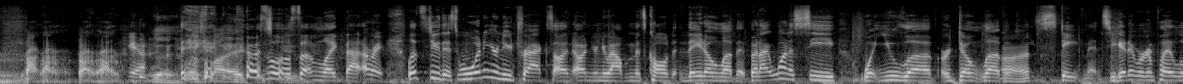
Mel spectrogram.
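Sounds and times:
person imitating a growling dog: 0.0s - 1.8s
speech: 0.2s - 11.8s
laughter: 1.3s - 3.5s.

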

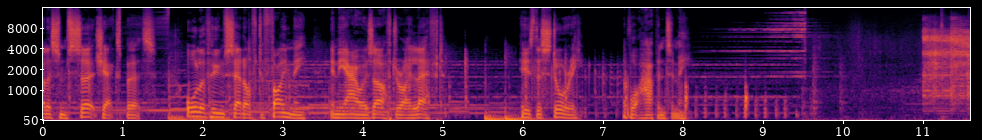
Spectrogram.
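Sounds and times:
speech: 0.0s - 5.1s, 6.0s - 8.2s
phone ringing with a rapid pulsing electronic trill: 10.9s - 11.5s.

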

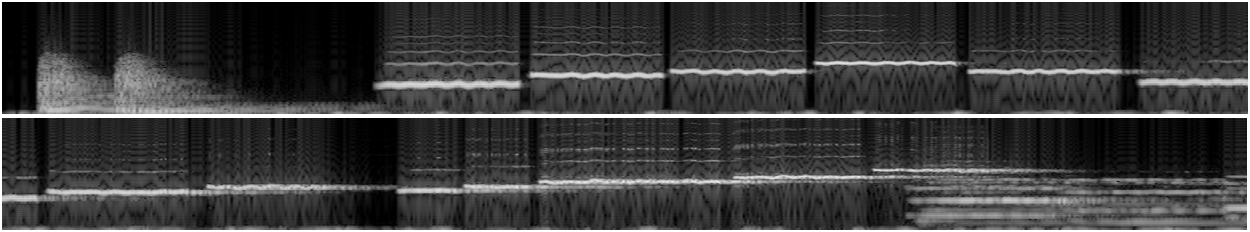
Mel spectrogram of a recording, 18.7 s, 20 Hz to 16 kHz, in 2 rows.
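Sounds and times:
short low rumble: 0.3s - 3.2s
clear solo whistled melody in a slow eerie tune: 2.8s - 18.6s.

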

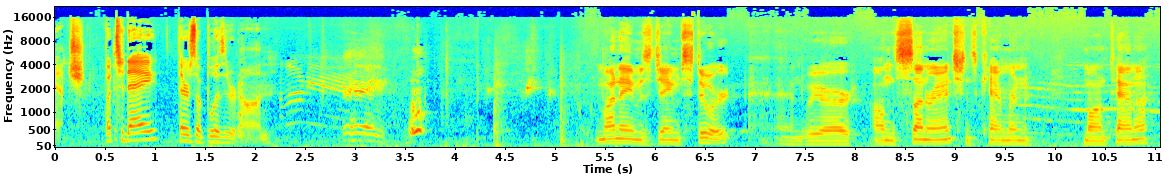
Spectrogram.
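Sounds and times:
speech: 0.2s - 2.3s, 2.9s - 3.7s, 5.4s - 11.0s
farm dogs barking outdoors at a ranch in Montana during a blizzard: 3.5s - 3.8s.

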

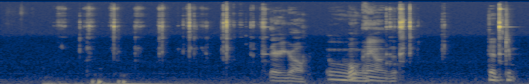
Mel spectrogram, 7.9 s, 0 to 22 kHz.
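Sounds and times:
metal scraping on threads of a stainless steel knife: 0.8s - 4.3s, 5.4s - 6.8s, 7.4s - 7.8s
speech: 4.0s - 6.2s, 7.3s - 7.8s.

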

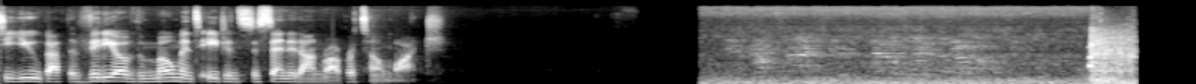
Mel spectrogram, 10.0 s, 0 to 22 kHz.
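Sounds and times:
speech: 0.0s - 3.8s
low rumbling noise: 5.8s - 9.2s
flashbang stun grenade detonation: 9.0s - 9.5s.

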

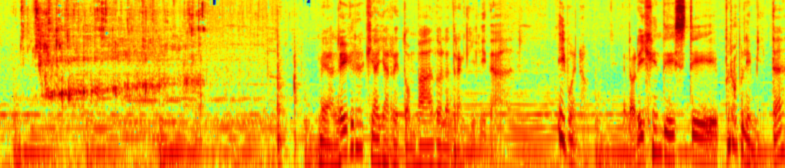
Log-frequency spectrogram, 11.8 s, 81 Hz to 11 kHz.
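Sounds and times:
water poured into a glass: 0.2s - 3.5s
speech: 4.8s - 7.8s, 8.4s - 11.7s.

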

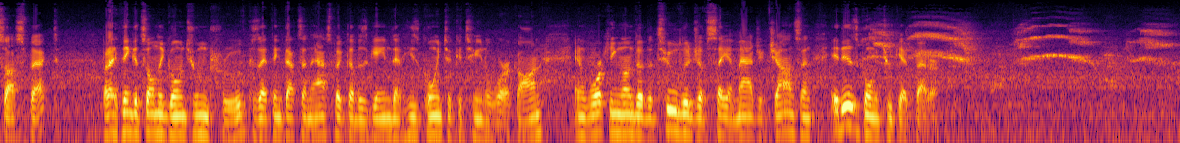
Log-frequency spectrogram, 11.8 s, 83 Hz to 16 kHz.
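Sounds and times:
speech: 0.0s - 9.8s
steady hiss: 0.0s - 11.7s
parrot squawking: 8.4s - 11.7s.

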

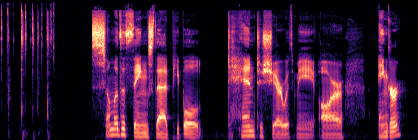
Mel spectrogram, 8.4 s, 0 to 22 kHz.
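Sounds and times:
typing on a laptop keyboard: 0.0s - 1.1s
speech: 2.1s - 4.1s, 4.8s - 8.1s.

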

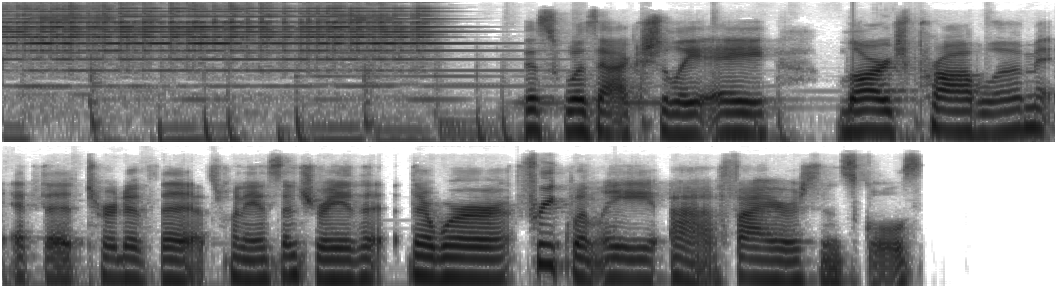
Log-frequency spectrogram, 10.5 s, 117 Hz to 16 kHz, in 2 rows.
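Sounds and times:
loud electric fire alarm bell ringing: 0.0s - 3.8s
speech: 2.6s - 9.9s.

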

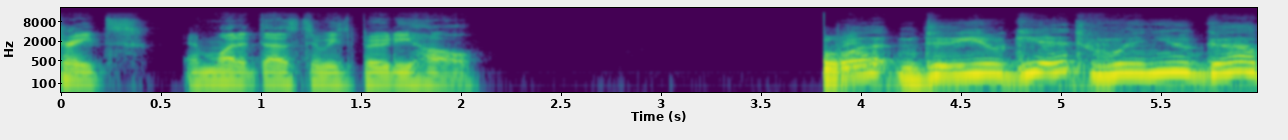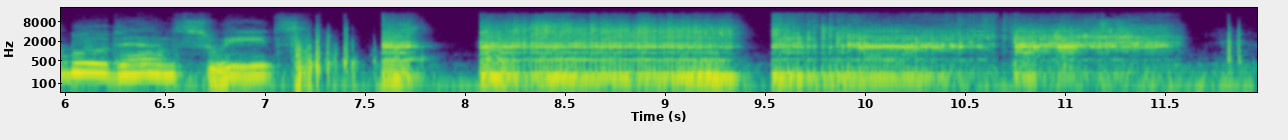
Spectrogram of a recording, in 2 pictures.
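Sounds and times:
speech: 0.0s - 2.2s, 3.8s - 7.8s
fart noises with buzzing rasp: 7.2s - 11.9s.

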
